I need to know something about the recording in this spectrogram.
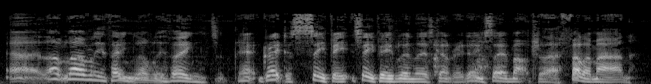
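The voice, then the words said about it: English accent. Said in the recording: “listen to that accent. You'd be an Englishman?”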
